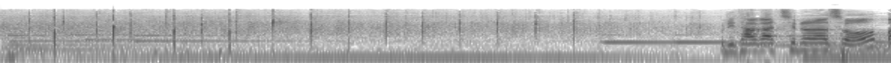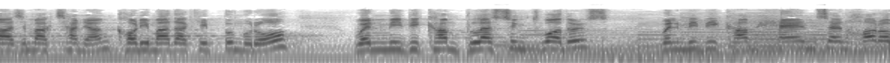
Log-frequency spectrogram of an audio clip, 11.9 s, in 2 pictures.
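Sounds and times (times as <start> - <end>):
church congregation clapping in praise to God: 0.0 - 5.3
speech: 4.8 - 11.8.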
